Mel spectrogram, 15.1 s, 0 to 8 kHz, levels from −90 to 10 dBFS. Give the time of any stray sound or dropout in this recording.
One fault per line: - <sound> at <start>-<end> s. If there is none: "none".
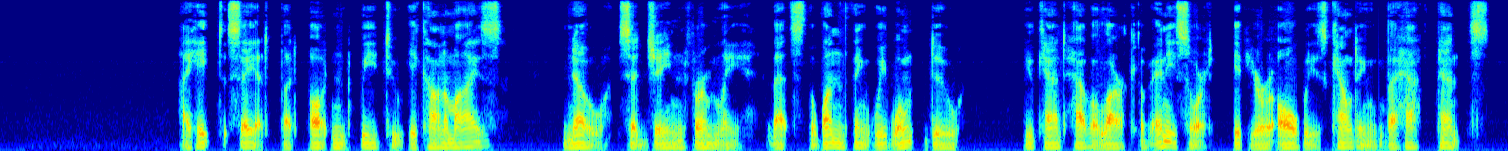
none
